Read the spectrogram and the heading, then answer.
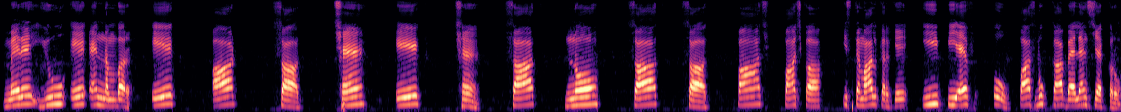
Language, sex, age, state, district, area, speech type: Urdu, male, 18-30, Delhi, North West Delhi, urban, read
